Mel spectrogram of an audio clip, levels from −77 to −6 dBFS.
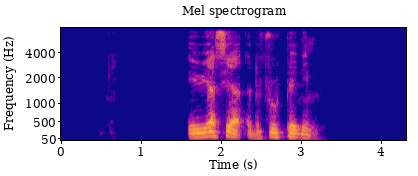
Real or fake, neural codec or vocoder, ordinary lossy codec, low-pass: real; none; Opus, 32 kbps; 7.2 kHz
